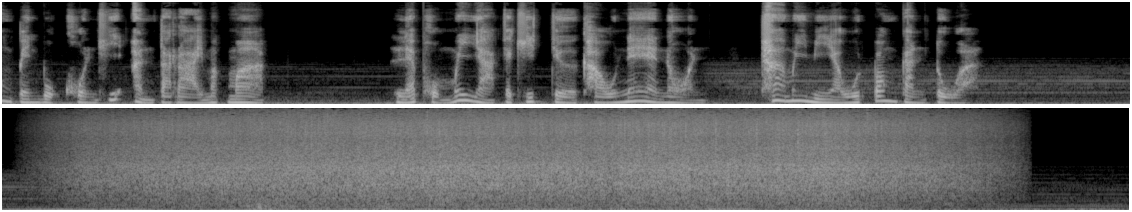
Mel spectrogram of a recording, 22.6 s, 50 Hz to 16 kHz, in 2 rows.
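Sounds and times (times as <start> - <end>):
speech: 0.2 - 2.7, 3.9 - 7.1, 7.7 - 9.8
deep rumble: 10.5 - 22.4
heavy rain pouring down outside a house on a mountain: 11.5 - 21.6.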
